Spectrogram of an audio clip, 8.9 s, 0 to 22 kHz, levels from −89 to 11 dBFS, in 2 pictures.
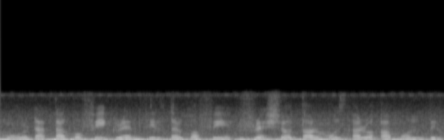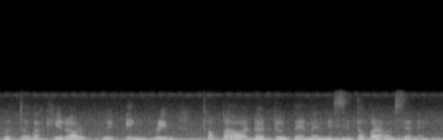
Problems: constant background noise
